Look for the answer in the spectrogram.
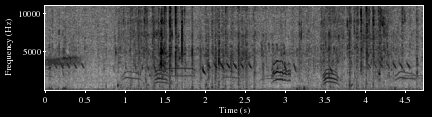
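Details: Bathing Iberian magpies in a fountain give scattered arched calls, a few stacked and emphatic, separated by brief pauses, while water splashes and patters loudly in the background.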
